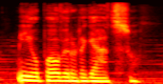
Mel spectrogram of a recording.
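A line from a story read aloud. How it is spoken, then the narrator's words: Deeply sympathetic tone. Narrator (Italian): disse il canonico in tono talmente partecipe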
